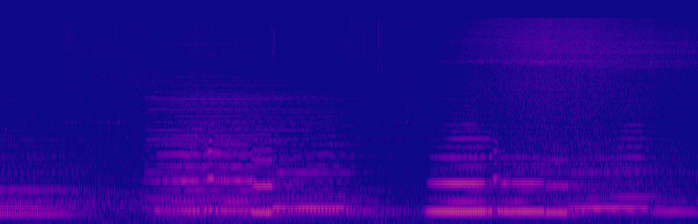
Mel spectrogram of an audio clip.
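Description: Chamber ensemble playing a slow instrumental passage with French horn and other winds: a held low note fades out, then two phrases of sustained notes move in small steps, the second entering louder about six and a half seconds in.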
